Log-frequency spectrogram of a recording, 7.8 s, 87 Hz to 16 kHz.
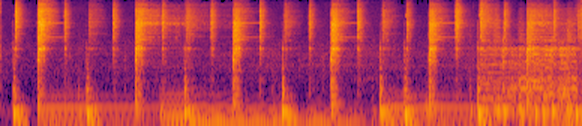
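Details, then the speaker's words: Rogue PRM-806 mixer after repair of a signal fade-out fault, testing the tone controls on one channel: music plays back clean with steady, full bass and clear highs, no crackle or dropout; tone controls working properly. "right it works perfectly there's nothing wrong with it"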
